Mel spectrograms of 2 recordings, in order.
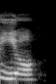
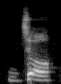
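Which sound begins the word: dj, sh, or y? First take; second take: y; dj. First: It begins with a soft 'y' sound. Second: It begins with a 'dj' sound. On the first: "como se fosse um I" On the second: "como se fosse D J O, yo"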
